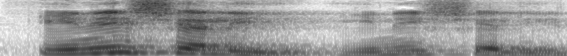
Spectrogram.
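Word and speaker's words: initially: इनिशियली टी को है ना श पढ़ रहे हैं, इनिशियली नहीं पढ़े, इनिशियली शुरुआत में को इनिशियली कहा जाता है।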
